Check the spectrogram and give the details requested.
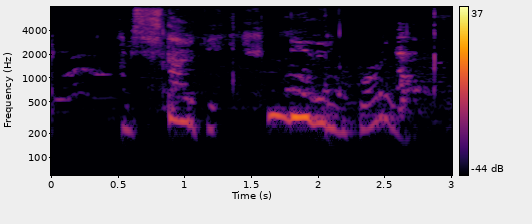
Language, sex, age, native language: Icelandic, female, 10, Icelandic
